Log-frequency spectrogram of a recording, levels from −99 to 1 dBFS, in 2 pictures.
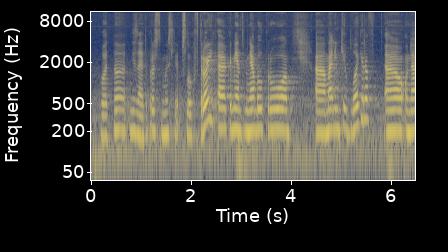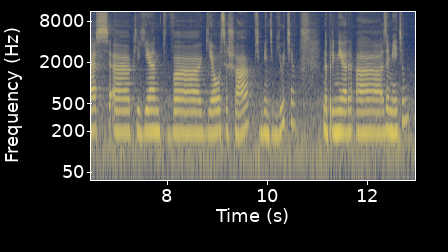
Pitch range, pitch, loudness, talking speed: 190-205 Hz, 200 Hz, -20 LUFS, 155 wpm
